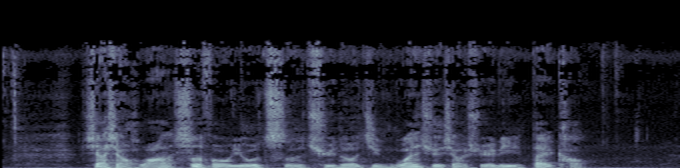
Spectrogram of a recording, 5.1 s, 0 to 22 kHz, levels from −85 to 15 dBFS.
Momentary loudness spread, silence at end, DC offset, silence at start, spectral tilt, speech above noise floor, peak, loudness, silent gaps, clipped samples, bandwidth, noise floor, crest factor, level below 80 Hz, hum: 11 LU; 0.7 s; under 0.1%; 0.1 s; -4.5 dB/octave; 31 dB; -2 dBFS; -18 LUFS; none; under 0.1%; 17 kHz; -49 dBFS; 18 dB; -40 dBFS; none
